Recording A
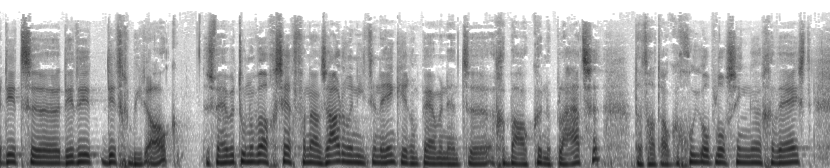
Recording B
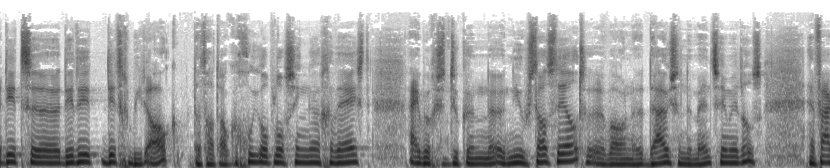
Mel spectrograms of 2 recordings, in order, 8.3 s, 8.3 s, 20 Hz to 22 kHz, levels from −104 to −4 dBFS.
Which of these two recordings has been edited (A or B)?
B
